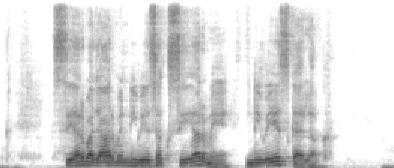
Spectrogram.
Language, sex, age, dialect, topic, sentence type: Maithili, male, 18-24, Southern/Standard, banking, statement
